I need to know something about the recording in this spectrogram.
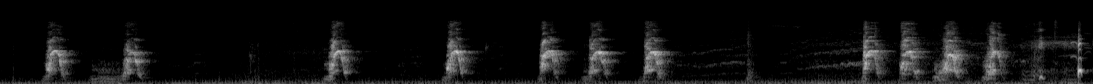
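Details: Excited puppy Alphie barks at a remote control car: a long run of single sharp yaps, spaced irregularly at first, then a fast burst of five or six near the end, with a faint motor whine.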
